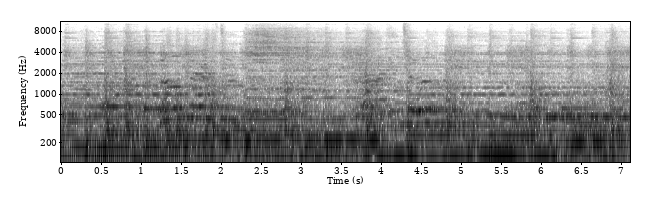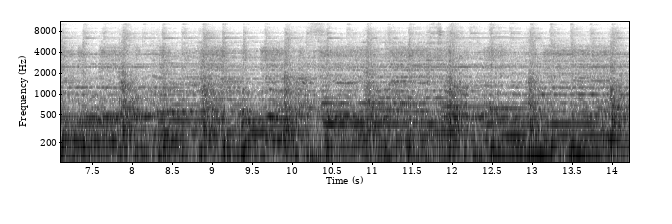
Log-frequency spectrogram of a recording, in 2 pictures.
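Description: Live band music: electric guitar and keyboard over a steady beat, with singing.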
